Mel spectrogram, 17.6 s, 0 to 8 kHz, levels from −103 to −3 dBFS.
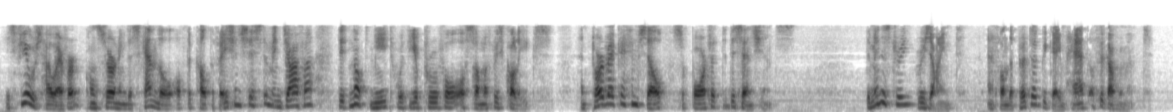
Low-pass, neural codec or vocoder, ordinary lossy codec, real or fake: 7.2 kHz; none; AAC, 16 kbps; real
